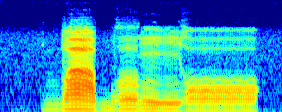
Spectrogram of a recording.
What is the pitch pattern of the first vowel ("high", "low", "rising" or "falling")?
falling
